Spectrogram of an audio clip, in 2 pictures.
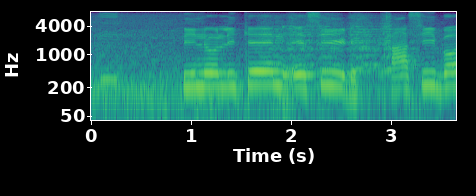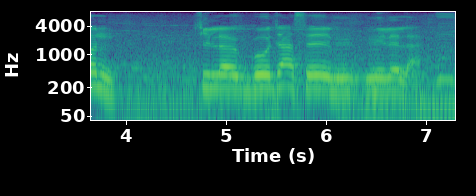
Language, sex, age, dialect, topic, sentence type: Bhojpuri, male, <18, Northern, agriculture, statement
